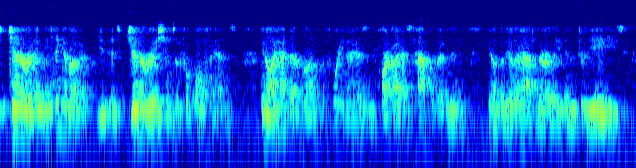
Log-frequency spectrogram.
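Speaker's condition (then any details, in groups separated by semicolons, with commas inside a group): No condition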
